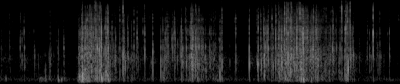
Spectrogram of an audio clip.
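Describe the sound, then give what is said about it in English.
Crinkly, crackling rustle of a plastic bag of dry rotini pasta being squeezed, many dense snapping crunches in bursts, loud and close with no talking. “Ooh, ASMR of... Yeah. This is a pasta squeeze number 4.”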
